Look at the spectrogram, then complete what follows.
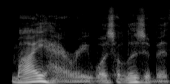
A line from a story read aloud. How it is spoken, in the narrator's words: she sighed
